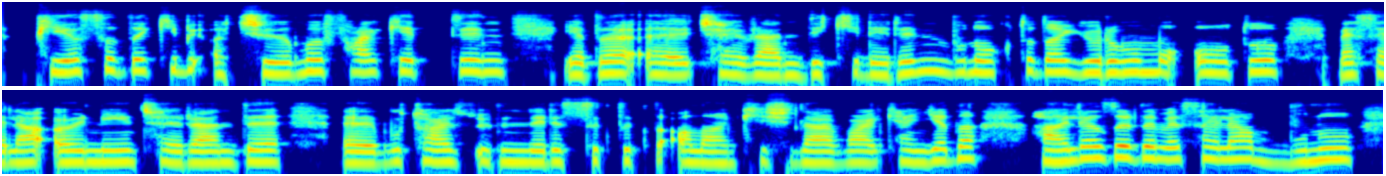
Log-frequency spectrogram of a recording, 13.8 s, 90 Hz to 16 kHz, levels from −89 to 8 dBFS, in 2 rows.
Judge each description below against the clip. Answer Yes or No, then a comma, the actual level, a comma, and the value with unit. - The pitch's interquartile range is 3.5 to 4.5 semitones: No, average, 2.8 semitones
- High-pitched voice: Yes, high, 200 Hz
